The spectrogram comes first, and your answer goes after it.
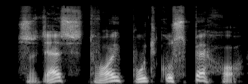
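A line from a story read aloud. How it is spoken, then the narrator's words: Plain. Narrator (Russian): сказал Фриц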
